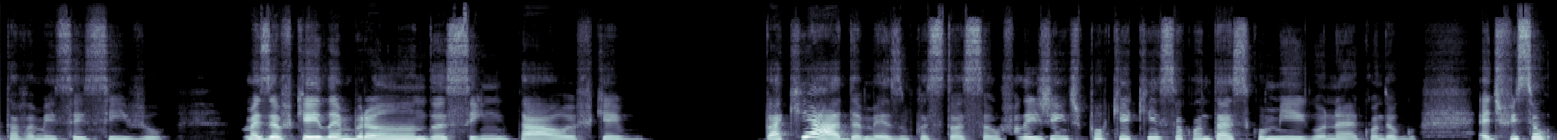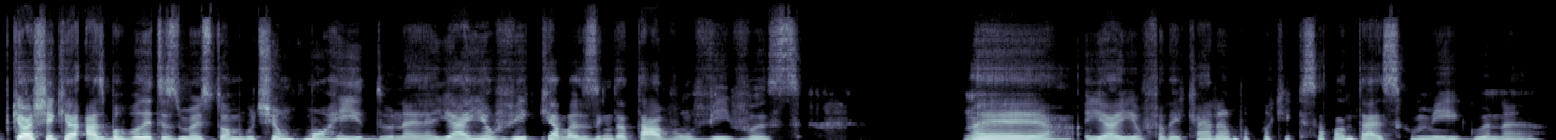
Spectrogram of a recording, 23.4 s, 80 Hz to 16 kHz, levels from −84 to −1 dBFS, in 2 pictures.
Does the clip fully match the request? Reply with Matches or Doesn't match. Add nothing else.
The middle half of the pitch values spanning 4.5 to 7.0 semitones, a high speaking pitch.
Matches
